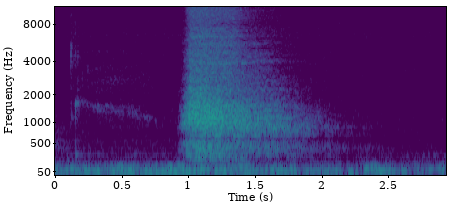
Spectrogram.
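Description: A man exhales audibly in a long, close breath out onto people, a soft breathy rush lasting about a second, with quiet room hiss before and after.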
